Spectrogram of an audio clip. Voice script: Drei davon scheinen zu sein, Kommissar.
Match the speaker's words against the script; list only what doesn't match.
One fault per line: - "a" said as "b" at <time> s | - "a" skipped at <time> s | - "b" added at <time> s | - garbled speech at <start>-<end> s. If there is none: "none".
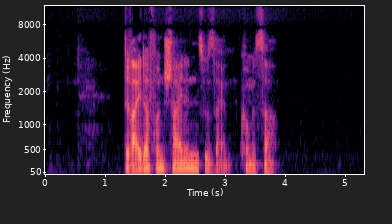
none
